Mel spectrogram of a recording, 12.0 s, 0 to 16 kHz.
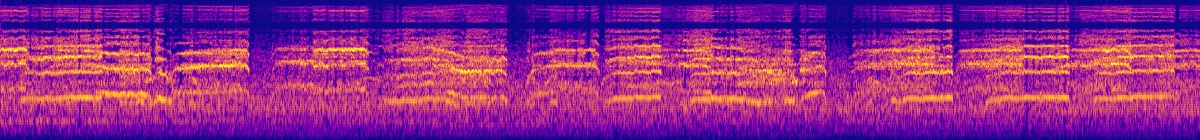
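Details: Peregrine falcon chicks at Great Spirit Bluff begging during one of the day's first two feeds, 06:20 on 12 June 2018, on a live nest cam: drawn-out, harsh, harmonic wails that rise and fall, overlapping in repeated bursts with short gaps.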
